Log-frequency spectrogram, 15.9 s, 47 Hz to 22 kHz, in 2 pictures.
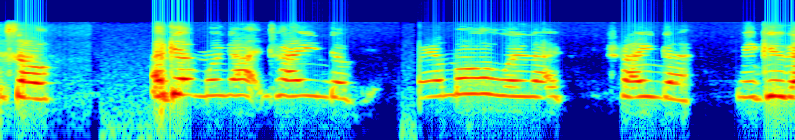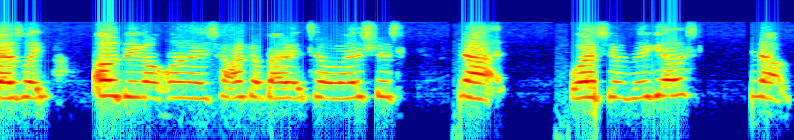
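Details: Dysarthria in a 23-year-old woman with cerebral palsy since birth after premature birth at 27 weeks. She uses a wheelchair, has no balance and a tight body. She believes her prematurity probably affects the stability of her speaking.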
